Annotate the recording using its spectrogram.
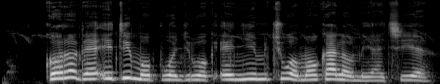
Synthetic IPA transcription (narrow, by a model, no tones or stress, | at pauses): koɾɔdɛʔɪtɪmopwoɲɾwokeɲimt͡ʃʊɔmɔkalɔmɪat͡ʃɪɛ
